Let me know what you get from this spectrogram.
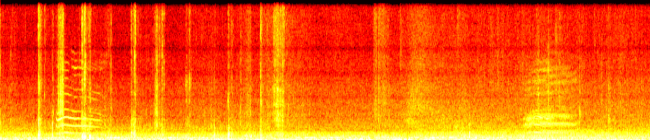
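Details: Kittens among friendly neighbourhood cats, playing near a milk-tea coloured cat, let out two brief meows, one early and one near the end, half-buried under broadband rustling noise and a faint steady hum.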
